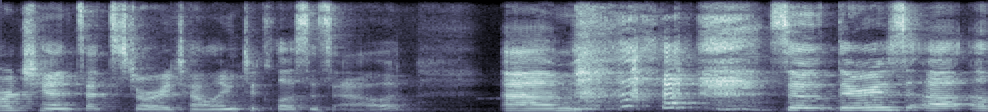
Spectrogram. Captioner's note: laughs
